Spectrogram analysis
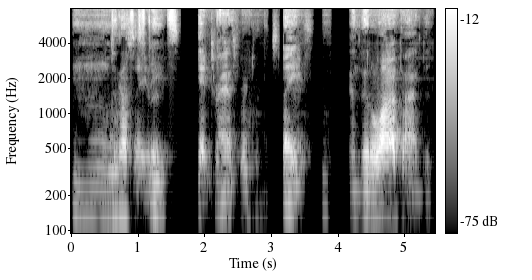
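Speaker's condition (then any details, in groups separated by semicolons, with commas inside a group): Speech impediment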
